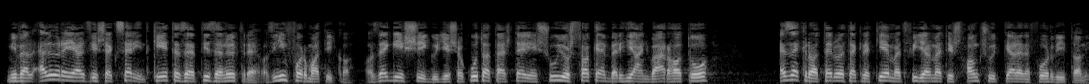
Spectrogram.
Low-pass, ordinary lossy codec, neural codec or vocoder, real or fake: none; none; none; real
